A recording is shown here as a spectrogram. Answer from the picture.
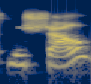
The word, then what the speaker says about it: Michelle: So you can simply follow my name is Michelle, that's spelled with two L's, and my last name is Soltman, S like Sam, Oltman.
